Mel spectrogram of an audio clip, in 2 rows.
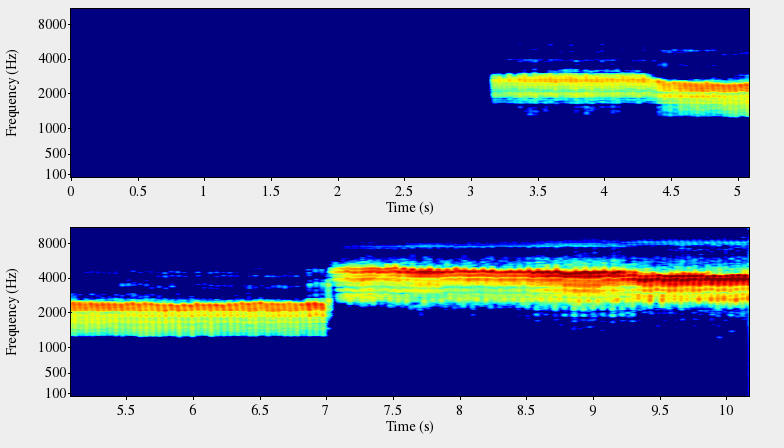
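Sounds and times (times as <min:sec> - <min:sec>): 
canary singing trill: 0:03.2 - 0:10.1.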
